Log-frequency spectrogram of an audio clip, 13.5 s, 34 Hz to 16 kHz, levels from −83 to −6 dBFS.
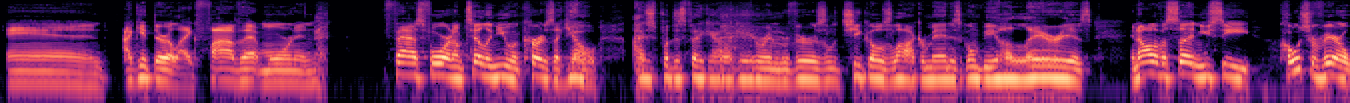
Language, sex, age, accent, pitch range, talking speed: English, male, 30-49, American, 145-225 Hz, 195 wpm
